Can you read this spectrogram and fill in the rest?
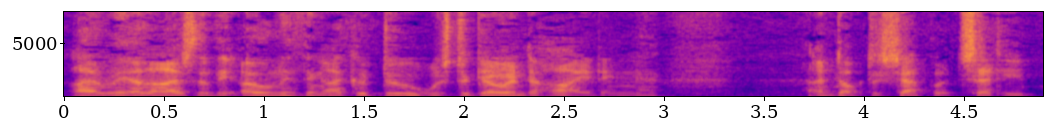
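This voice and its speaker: A man portrays a young gentleman under suspicion in a radio whodunit. He sounds sincere and slightly halting, with a breathy, husky voice at an ordinary male pitch, as if making a confession. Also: fairly even intonation. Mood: earnest, contrite. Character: earnest young gentleman, a suspect on the run. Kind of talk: radio mystery drama acting.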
